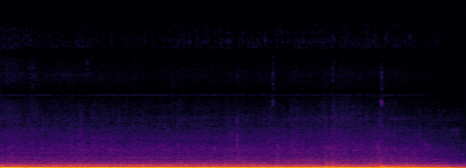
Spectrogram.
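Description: A car sits in a traffic jam on a bridge across a river, with a steady deep rumble of engine and road noise heard close from inside the vehicle and no talking.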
